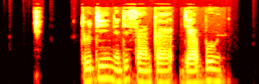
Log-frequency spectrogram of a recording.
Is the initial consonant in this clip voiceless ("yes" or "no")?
yes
